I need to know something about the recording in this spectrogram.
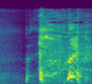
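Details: Adult male coughs after taking a big cannabis dab hit, a short run of harsh, explosive coughs, two main bursts after a faint catch, indoors: cough.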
